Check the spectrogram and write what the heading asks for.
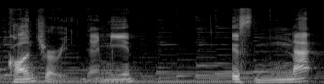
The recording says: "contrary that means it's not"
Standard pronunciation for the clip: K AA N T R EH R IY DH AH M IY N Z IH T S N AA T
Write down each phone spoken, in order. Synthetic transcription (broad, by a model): K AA N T R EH R IY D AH M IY N IH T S N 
